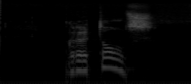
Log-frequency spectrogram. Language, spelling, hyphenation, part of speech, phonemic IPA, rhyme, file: Dutch, Bretons, Bre‧tons, adjective, /brəˈtɔns/, -ɔns, Nl-Bretons.ogg
- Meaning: Breton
